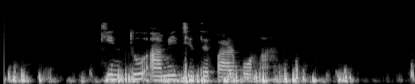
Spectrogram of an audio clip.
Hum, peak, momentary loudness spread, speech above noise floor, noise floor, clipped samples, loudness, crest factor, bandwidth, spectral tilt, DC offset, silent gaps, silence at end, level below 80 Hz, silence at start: none; 0 dBFS; 14 LU; 39 dB; -54 dBFS; under 0.1%; -17 LUFS; 16 dB; 7.4 kHz; -8 dB/octave; under 0.1%; none; 0 s; -46 dBFS; 0.05 s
